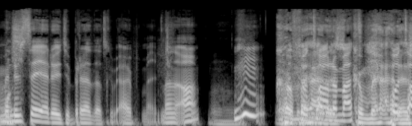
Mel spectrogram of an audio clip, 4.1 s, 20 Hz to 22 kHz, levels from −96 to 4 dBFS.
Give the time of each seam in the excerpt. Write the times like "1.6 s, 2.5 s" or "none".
1.0 s

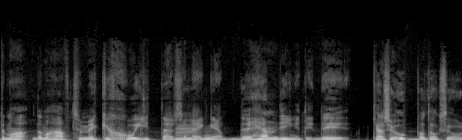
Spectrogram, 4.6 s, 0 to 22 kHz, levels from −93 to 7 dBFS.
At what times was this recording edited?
none

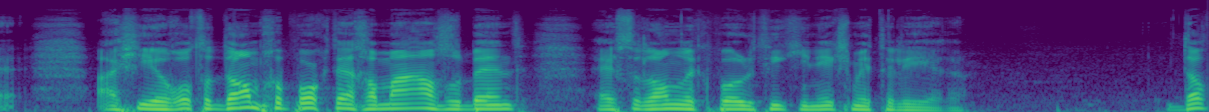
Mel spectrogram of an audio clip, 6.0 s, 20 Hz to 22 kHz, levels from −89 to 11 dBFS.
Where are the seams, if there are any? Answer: none

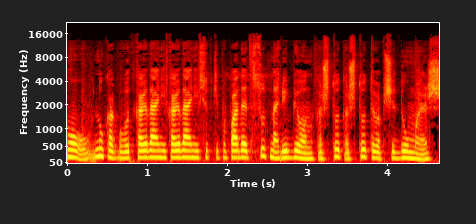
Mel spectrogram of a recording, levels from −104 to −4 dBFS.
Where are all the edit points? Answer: 1.2 s, 2.7 s, 3.4 s

